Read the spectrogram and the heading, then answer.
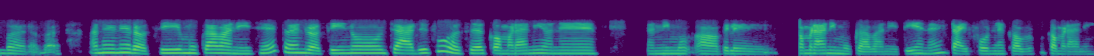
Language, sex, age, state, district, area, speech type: Gujarati, female, 30-45, Gujarat, Anand, urban, conversation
